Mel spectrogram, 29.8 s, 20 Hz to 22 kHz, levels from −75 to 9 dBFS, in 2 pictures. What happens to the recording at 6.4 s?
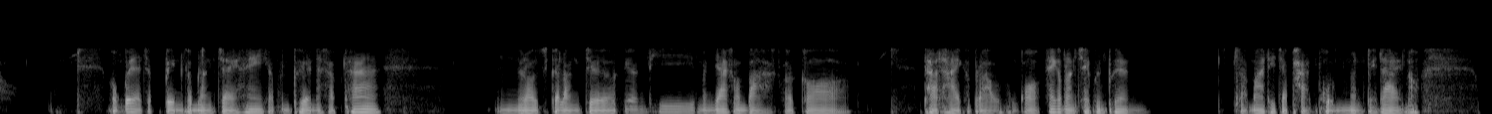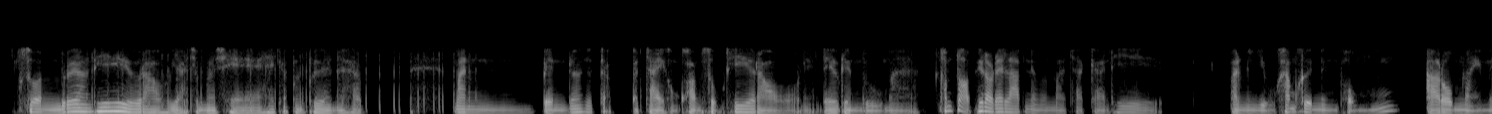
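Lost AMR speech frames, 6.08 to 6.47 s: the decoder repeats the last good parameters at falling gain, giving a brief warbling dip, seen as smeared, fading spectrogram bands.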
